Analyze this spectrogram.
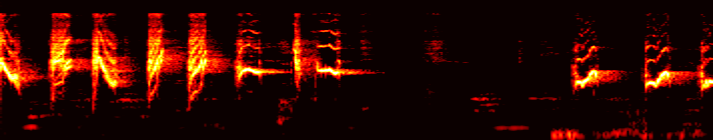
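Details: Greater green leafbird, a lure song meant to provoke rival birds into answering: loud whistled notes sweeping down from high pitch, in quick bursts, then a short pause and a few more falling whistles.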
